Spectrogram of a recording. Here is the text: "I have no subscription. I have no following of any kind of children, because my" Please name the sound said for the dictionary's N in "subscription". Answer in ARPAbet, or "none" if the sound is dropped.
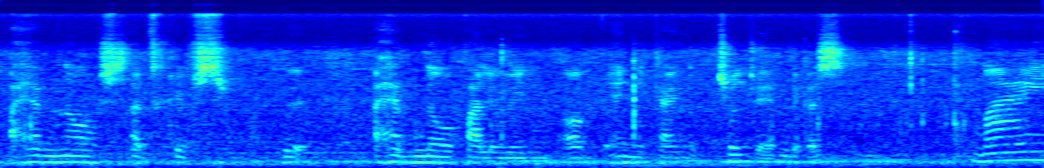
none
